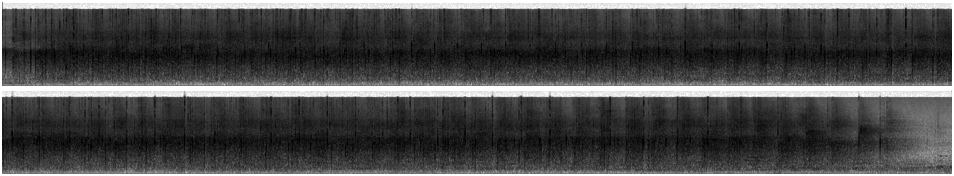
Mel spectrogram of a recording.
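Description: Audience applauding after a solo piano piece: steady clapping that starts all at once and dies away near the end.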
